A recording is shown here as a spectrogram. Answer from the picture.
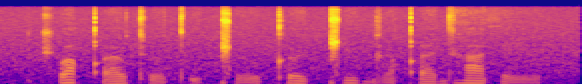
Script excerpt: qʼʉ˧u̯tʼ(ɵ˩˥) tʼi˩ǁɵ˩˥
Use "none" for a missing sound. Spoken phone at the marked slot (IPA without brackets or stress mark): ɵ˩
